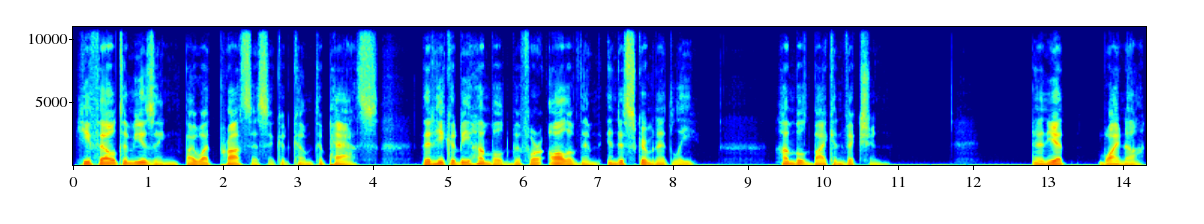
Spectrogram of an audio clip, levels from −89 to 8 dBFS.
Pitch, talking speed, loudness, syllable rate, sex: 115 Hz, 115 wpm, -19 LUFS, 4.3 syllables/s, male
